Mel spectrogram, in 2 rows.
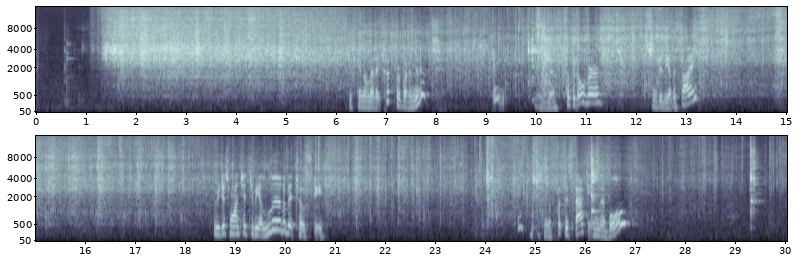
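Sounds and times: noodles sizzling in hot oil: 0:01.1 - 0:30.0.

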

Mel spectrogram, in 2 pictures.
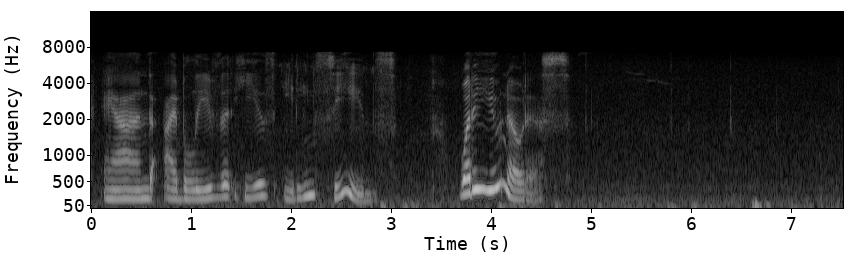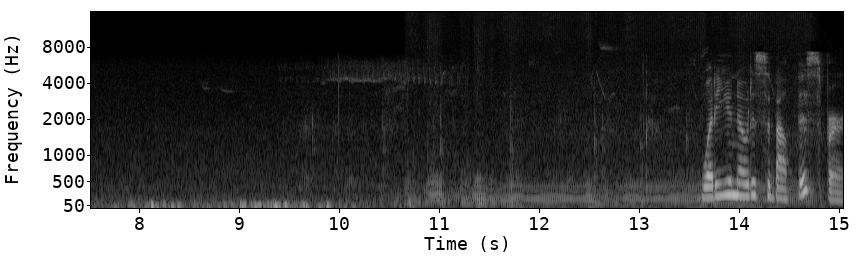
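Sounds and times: wind rumble on microphone: 0:07.8 - 0:09.9
hummingbird wings humming: 0:10.6 - 0:15.0.

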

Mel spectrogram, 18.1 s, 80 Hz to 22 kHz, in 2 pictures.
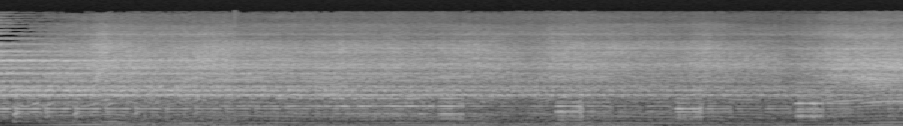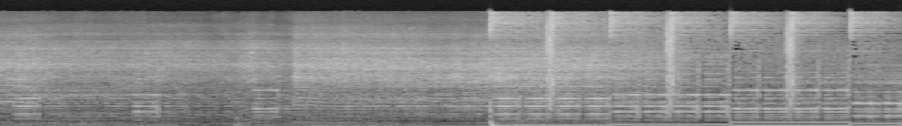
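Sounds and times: snowmobile engine rumble and whine: 0:00.0 - 0:18.0.

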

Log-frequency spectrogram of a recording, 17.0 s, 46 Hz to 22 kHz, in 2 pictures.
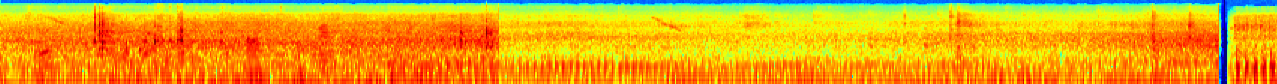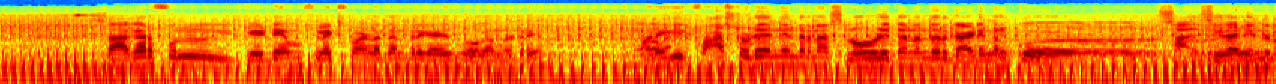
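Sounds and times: voices: 0:00.2 - 0:03.1, 0:09.2 - 0:17.0
motorcycle engine idling: 0:08.2 - 0:17.0
man talking: 0:09.2 - 0:17.0.

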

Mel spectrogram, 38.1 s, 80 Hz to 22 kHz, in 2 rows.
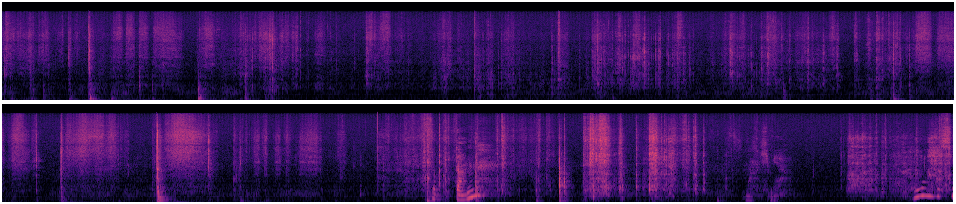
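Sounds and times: paper rustling: 0:00.0 - 0:26.0, 0:26.6 - 0:33.8.

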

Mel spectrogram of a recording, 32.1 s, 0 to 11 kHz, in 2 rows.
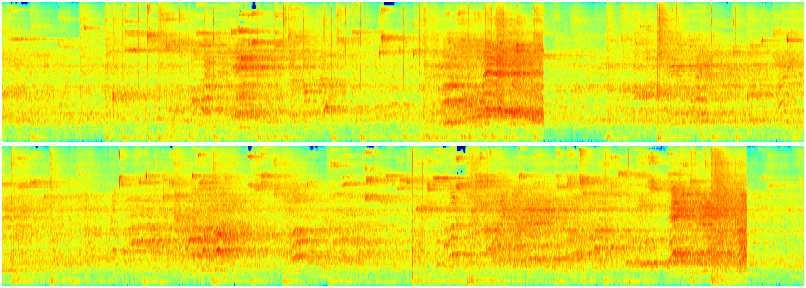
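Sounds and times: players shouting: 0:08.6 - 0:10.9, 0:24.8 - 0:31.0.

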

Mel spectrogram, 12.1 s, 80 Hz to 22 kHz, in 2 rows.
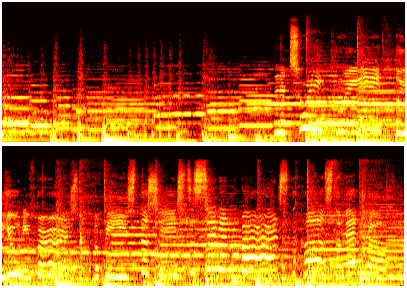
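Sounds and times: clarinet: 0:00.0 - 0:12.0
drums: 0:00.0 - 0:12.0
flute: 0:00.0 - 0:12.0
upright bass: 0:00.0 - 0:12.0.

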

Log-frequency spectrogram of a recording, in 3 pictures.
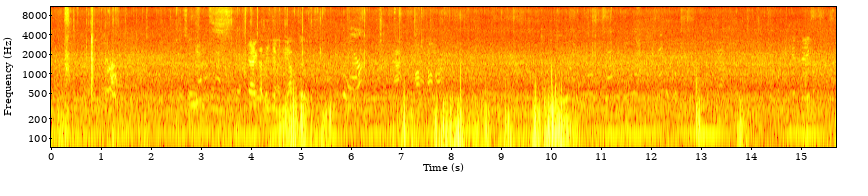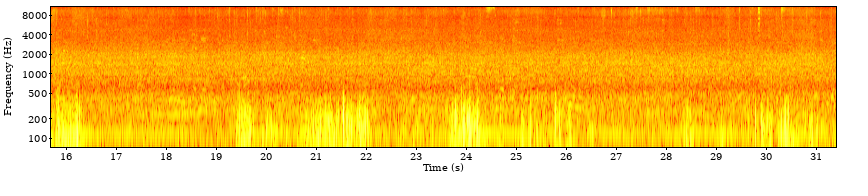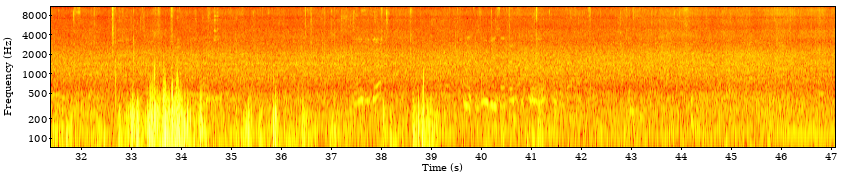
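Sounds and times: wind buffeting microphone: 0:02.9 - 0:14.1, 0:15.6 - 0:16.6, 0:19.3 - 0:47.0.

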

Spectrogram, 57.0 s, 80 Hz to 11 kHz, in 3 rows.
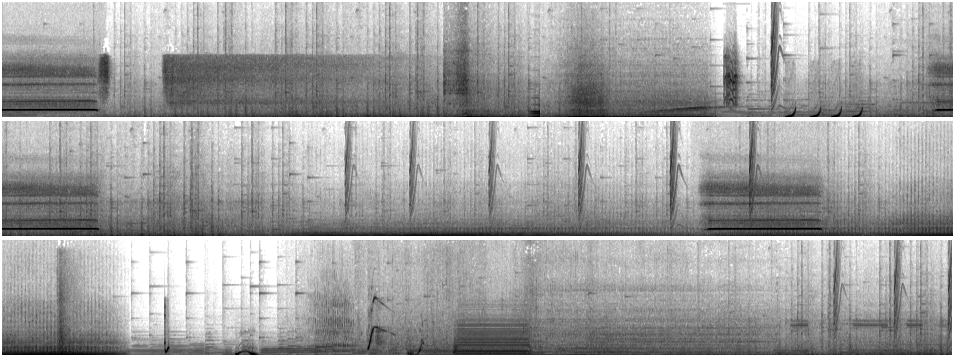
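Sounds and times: long steady whistle tone: 0:00.0 - 0:02.0, 0:18.5 - 0:21.1, 0:32.9 - 0:35.6
children's background music: 0:12.9 - 0:19.2, 0:40.6 - 0:47.0
springy boing glides: 0:42.7 - 0:43.3.

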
